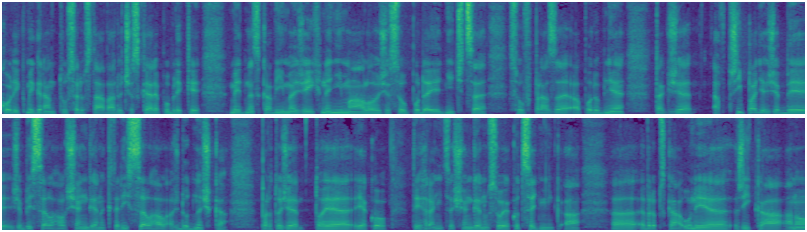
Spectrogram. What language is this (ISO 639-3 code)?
ces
